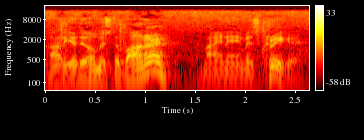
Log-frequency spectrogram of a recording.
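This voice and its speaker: Businesslike investigator, lively pitch. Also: male voice, brisk. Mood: courteous. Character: cool, businesslike American male investigator. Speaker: actor. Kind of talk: 1980s radio drama acting. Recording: faintly noisy 1980s radio recording.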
